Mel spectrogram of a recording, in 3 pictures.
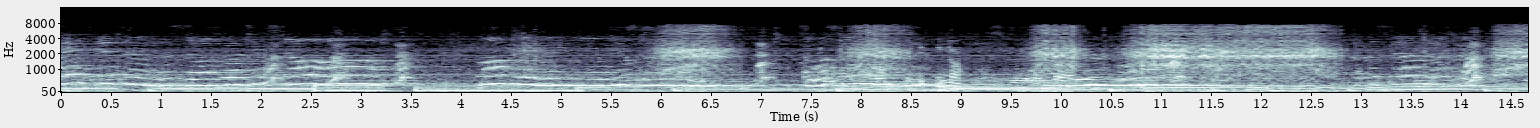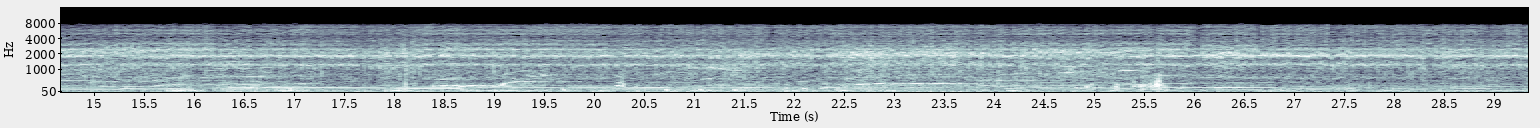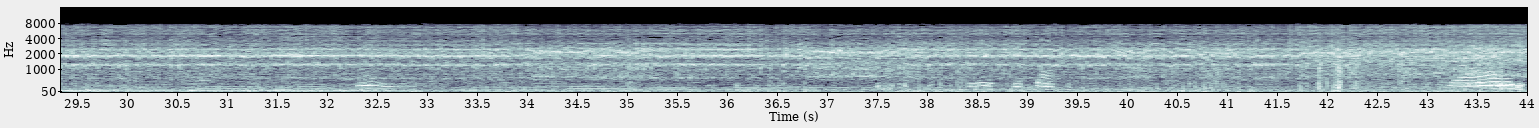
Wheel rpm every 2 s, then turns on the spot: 0, 0, 20, 30, 30, 100, 60, 100, 160, 160, 160, 170, 160, 160, 160, 160, 160, 160, 160, 160, 160, 200.
6-8 12-14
